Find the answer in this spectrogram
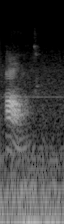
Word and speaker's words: pound: En realidad estamos hablando de la palabra pound, P-O-U-N-D, P-O-U-N-D, pound, que es como se pronuncia esta unidad de medida.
